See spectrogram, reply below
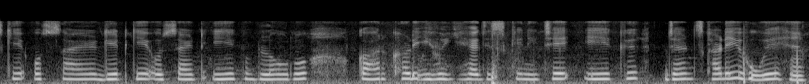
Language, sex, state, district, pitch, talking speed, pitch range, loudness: Hindi, female, Bihar, Lakhisarai, 245 Hz, 150 wpm, 235-255 Hz, -19 LUFS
